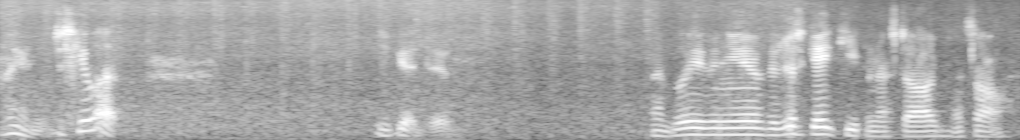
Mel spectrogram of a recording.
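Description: A man talking a teammate through a game, calm, upbeat and reassuring. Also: medium pitch, unhurried, long pauses, highs cut off, slight background noise. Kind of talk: live gameplay chat.

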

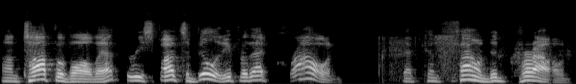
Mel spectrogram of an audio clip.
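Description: A man playing a genial, fussy older English gentleman, chattily recounting his adventures in old-time radio drama style, with a husky voice. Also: fairly high pitch, big pitch swings, a little slow, no room sound, exaggerated voice. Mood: flustered, animated. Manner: chatty, chuckling, rambling storyteller with stammered asides. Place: home room on a group video call. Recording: dull, dry video-call audio.

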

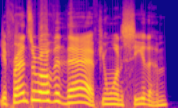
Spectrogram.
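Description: A man voicing an excitable middle-aged cartoon mother, loud and bossy, with exuberant drawn-out singsong exclamations. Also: sits high, dry recording, studio quality, voice pushed up.

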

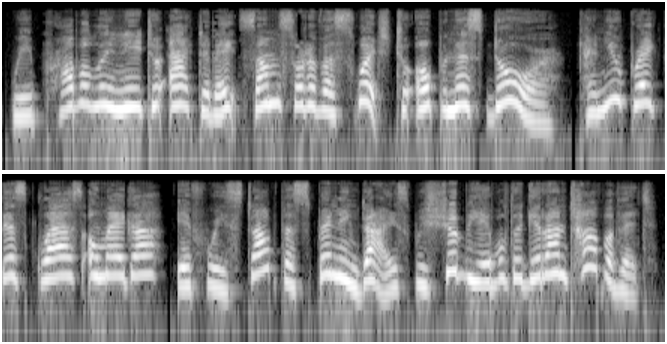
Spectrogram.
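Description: A woman's voice: sits high, dry recording, clean studio sound. A woman voicing a sultry, sassy female bat treasure hunter in a video game, teasing, confident and flirtatious. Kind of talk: video game character voice acting.

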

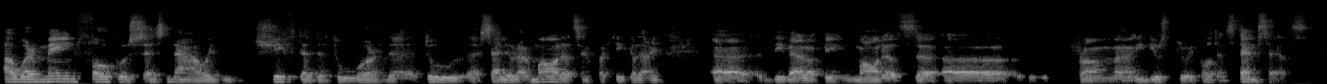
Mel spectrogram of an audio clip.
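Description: Older Italian-accented man with a low voice, halting over a video call in an echoey room. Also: little pitch movement. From Italy. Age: 60s. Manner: halting, many fillers and restarts. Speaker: researcher and physician. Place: indoor room.

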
